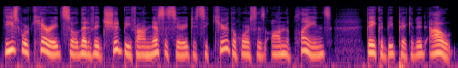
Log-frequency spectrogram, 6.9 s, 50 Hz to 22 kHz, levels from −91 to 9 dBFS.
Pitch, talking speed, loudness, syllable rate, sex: 185 Hz, 200 wpm, -16 LUFS, 5.6 syllables/s, female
